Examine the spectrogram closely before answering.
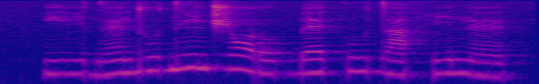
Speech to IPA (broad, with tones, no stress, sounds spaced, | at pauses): j i˨ d ɛ̃˨˦ d u˦ d ĩ˦ d͡ʒ ɔ˦˨ ɾ o˨˦ ɡ͡b ɛ˦ k u˦ d a˧ h i˦ n ɛ̃˧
